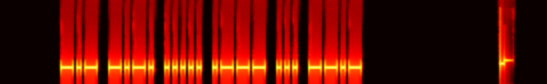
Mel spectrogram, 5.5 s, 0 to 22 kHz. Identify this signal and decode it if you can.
Morse code, heard as a keyed tone, about 29 wpm, 700 Hz. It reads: KC5JSQ
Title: USA Call Signs - 6x Character Spacing - 30wpm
